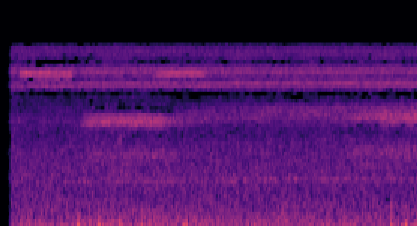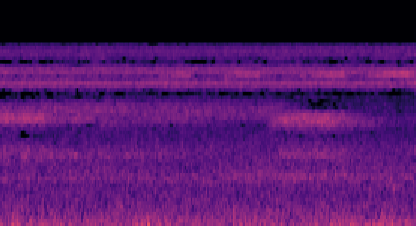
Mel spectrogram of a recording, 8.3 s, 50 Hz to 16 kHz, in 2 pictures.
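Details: Cope's gray treefrog (Dryophytes chrysoscelis) giving harsh, buzzy trills about a second long over steady insect hum, recorded in Marrero, Jefferson Parish, on 2 May 2016.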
